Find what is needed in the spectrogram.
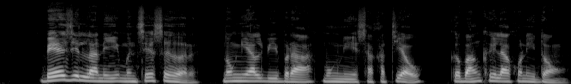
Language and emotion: Bodo, neutral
